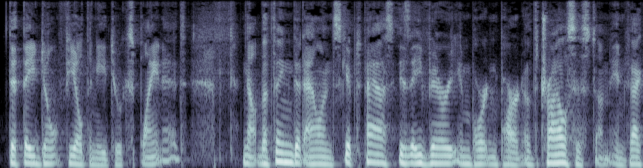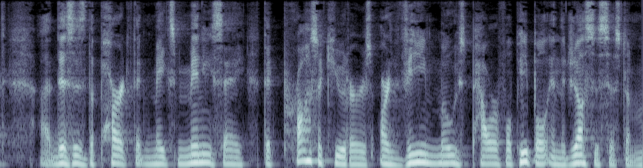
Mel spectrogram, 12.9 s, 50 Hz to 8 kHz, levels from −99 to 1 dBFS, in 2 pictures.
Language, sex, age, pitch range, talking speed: English, male, 30-49, 120-150 Hz, 220 wpm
